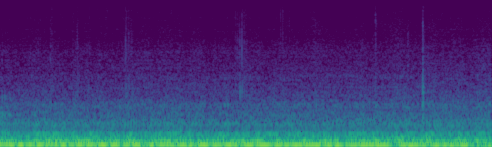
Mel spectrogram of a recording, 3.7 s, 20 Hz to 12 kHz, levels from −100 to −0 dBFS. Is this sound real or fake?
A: real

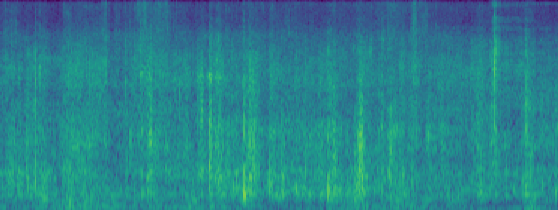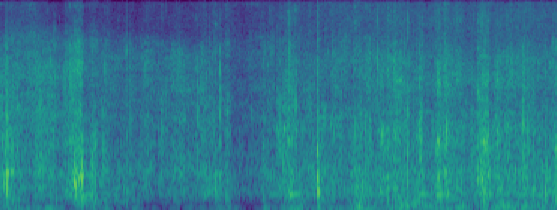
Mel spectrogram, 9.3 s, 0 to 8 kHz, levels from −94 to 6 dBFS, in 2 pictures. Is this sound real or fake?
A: real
